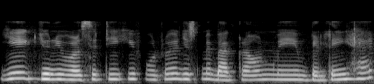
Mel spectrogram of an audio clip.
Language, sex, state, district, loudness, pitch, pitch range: Hindi, female, Delhi, New Delhi, -18 LUFS, 235 Hz, 220-250 Hz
